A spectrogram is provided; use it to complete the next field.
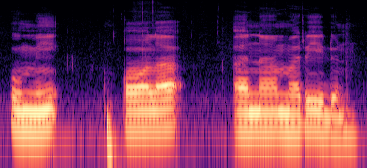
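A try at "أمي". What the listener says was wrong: Ummi, ya, mimnya ada tasydidnya.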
